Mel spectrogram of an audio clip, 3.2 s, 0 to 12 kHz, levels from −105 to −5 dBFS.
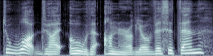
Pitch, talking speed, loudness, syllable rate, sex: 155 Hz, 205 wpm, -18 LUFS, 4.5 syllables/s, male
